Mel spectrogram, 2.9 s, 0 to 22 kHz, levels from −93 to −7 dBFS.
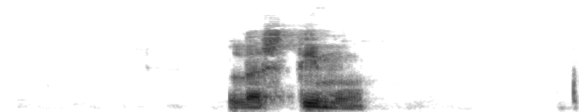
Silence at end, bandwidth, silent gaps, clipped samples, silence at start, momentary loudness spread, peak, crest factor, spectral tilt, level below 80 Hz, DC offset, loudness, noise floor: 1.1 s; 9 kHz; none; under 0.1%; 1.15 s; 14 LU; -6 dBFS; 22 dB; -4.5 dB/octave; -66 dBFS; under 0.1%; -22 LUFS; under -90 dBFS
